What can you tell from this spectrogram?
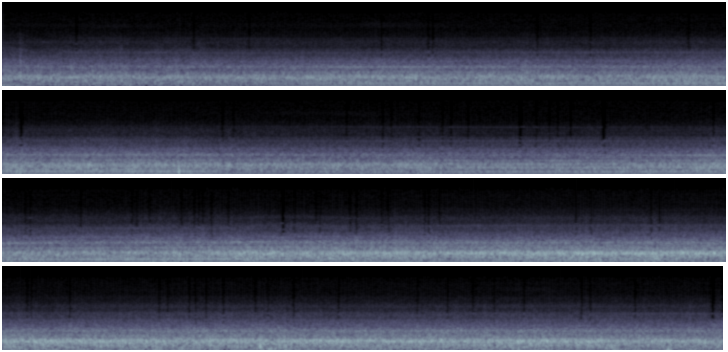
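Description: Touring motorcycle riding along at road speed: a steady engine hum under wind and road noise buffeting a helmet-mounted camera. The wind noise grows louder about halfway through.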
